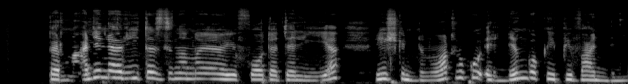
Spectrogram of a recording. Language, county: Lithuanian, Panevėžys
